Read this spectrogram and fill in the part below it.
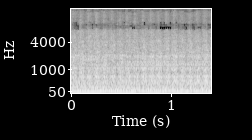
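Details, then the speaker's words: Toyota MR2 engine: heavy, uneven low rumble with a rough, labouring beat; owner says he blew the motor, which is cooked, internal cause unconfirmed, and a K-swap is planned. "Um, I blew the motor. Y'all hear that? Don't. Yeah, I'm not I'm not going to I'm not doing too much, but yeah, motor's cook, guys."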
